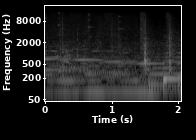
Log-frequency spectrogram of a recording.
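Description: Music between sung lines: sustained bass and keyboard-like tones, with sharp percussive clicks and hits coming in about one and a half seconds in.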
